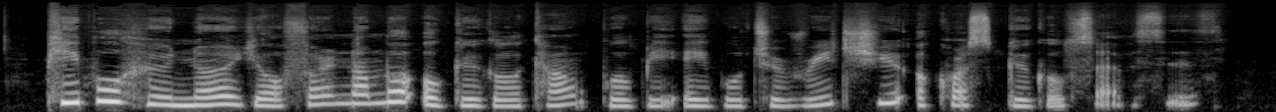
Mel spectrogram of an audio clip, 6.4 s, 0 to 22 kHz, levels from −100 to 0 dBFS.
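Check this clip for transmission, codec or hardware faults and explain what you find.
Nothing audible points to a transmission, codec or hardware fault in this speech recording.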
